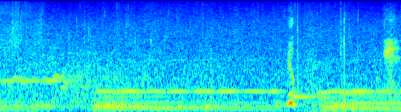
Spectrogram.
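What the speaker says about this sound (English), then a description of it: "Oh no, not the rain." Rain falls steadily in The Legend of Zelda: Tears of the Kingdom, a soft even patter under sustained game music tones, with one brief knock partway through.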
